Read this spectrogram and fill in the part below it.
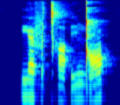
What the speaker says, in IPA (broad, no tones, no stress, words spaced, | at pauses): jɛfəǀʰɑ ʔiŋ͡ǃɒ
